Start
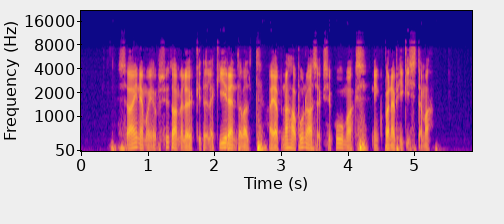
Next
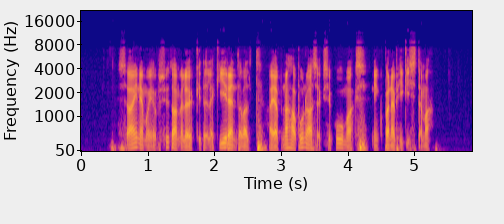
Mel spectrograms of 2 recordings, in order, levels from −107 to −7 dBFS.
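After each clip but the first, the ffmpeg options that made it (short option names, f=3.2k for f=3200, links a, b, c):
-af "lowshelf=f=120:g=-8,volume=-3dB"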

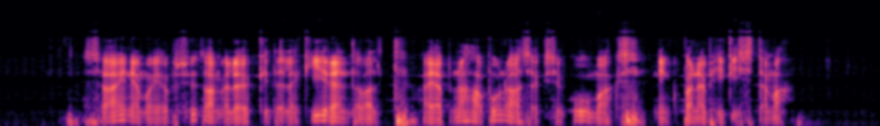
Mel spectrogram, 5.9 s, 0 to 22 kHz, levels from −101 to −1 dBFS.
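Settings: -af "tremolo=f=17:d=0.58,superequalizer=7b=0.501:8b=0.398:11b=0.447:12b=2:13b=1.78,volume=1.5dB"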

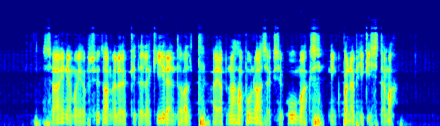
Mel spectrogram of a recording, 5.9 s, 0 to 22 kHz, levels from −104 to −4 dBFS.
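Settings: -af "alimiter=limit=-12dB:level=0:latency=1:release=112"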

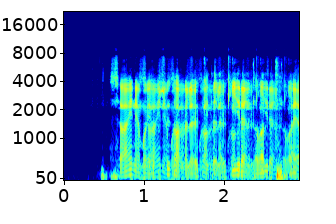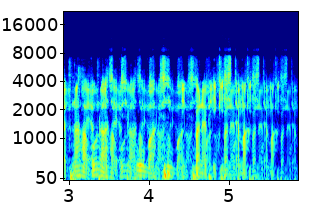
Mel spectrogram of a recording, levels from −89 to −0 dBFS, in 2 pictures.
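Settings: -filter_complex "[0:a]asplit=7[a][b][c][d][e][f][g];[b]adelay=352,afreqshift=-34,volume=-7.5dB[h];[c]adelay=704,afreqshift=-68,volume=-13.3dB[i];[d]adelay=1056,afreqshift=-102,volume=-19.2dB[j];[e]adelay=1408,afreqshift=-136,volume=-25dB[k];[f]adelay=1760,afreqshift=-170,volume=-30.9dB[l];[g]adelay=2112,afreqshift=-204,volume=-36.7dB[m];[a][h][i][j][k][l][m]amix=inputs=7:normalize=0"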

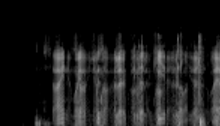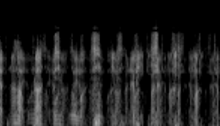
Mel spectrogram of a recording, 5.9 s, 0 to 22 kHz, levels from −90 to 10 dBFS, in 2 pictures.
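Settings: -af "aeval=exprs='val(0)*pow(10,-30*(0.5-0.5*cos(2*PI*3.8*n/s))/20)':c=same"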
